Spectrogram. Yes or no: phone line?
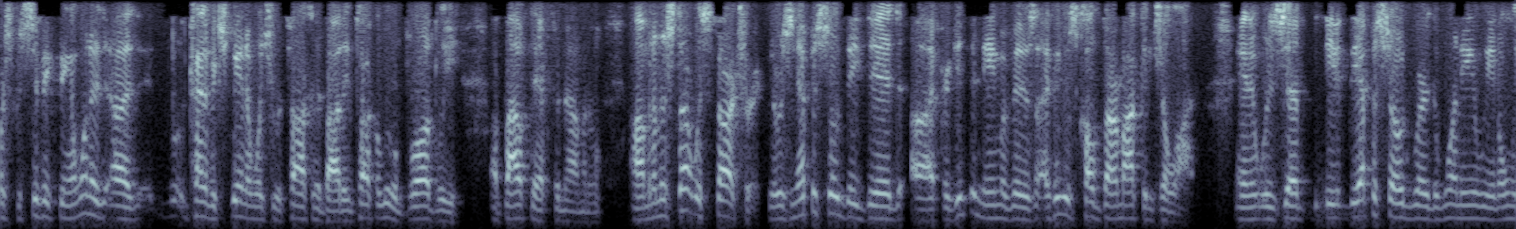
yes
